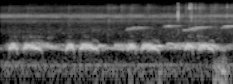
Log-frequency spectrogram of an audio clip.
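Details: Caged spotted dove from Thailand in a cooing match with a decoy bird: rounded, throaty coo notes run together in quick succession, with a few thin high chirps from another bird near the end.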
